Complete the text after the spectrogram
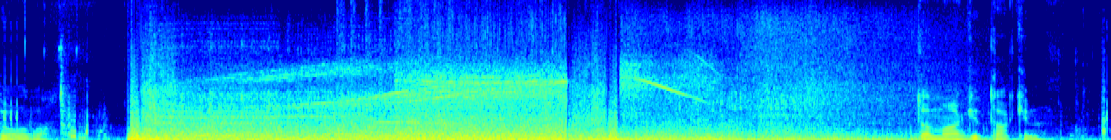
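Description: An energy weapon fires a crackling, humming beam.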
